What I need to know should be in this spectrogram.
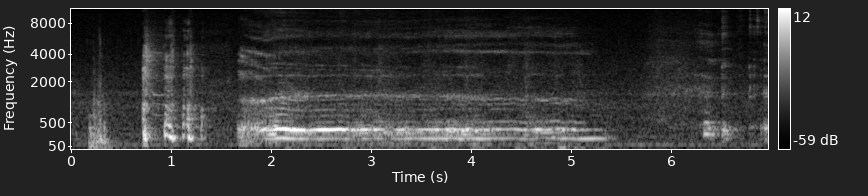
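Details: Man tries to drink 2 liters of Coca-Cola Zero without burping and fails: a few short throaty sounds, then one long, drawn-out rumbling belch of about three seconds in a small room; burping.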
